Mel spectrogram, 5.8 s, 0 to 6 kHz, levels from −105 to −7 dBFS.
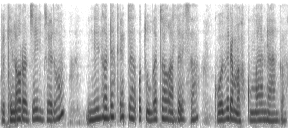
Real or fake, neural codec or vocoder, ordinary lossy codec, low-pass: fake; codec, 24 kHz, 1.5 kbps, HILCodec; none; 5.4 kHz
